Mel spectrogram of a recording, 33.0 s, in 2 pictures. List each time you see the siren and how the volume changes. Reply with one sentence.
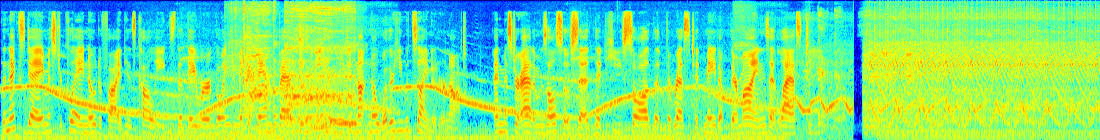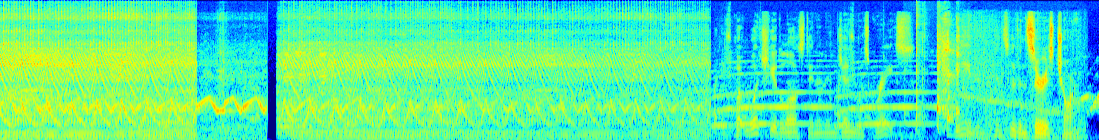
You can hear the siren from 0.0 to 32.9 s, getting quieter.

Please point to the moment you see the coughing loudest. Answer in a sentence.
The loudest moment of the coughing is at 5 seconds.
